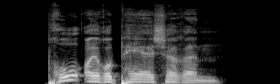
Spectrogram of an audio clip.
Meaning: strong dative masculine/neuter singular comparative degree of proeuropäisch
- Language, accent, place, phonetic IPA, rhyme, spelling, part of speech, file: German, Germany, Berlin, [ˌpʁoʔɔɪ̯ʁoˈpɛːɪʃəʁəm], -ɛːɪʃəʁəm, proeuropäischerem, adjective, De-proeuropäischerem.ogg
